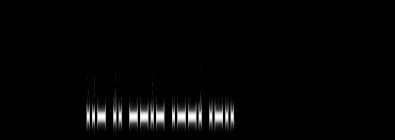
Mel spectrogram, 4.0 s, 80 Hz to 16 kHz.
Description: Morse code, heard as a keyed tone, about 44 wpm, 700 Hz. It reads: UIQPL
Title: Code Groups - 5 Letters - 45wpm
